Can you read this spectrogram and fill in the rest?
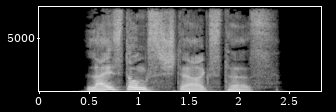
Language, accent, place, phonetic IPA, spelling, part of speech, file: German, Germany, Berlin, [ˈlaɪ̯stʊŋsˌʃtɛʁkstəs], leistungsstärkstes, adjective, De-leistungsstärkstes.ogg
- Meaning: strong/mixed nominative/accusative neuter singular superlative degree of leistungsstark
